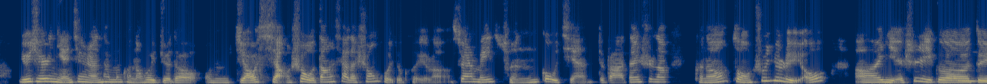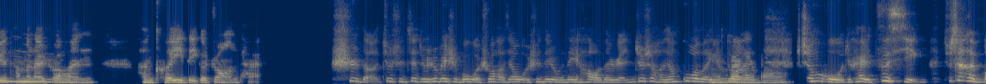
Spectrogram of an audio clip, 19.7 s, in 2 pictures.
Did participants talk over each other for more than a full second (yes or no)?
yes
